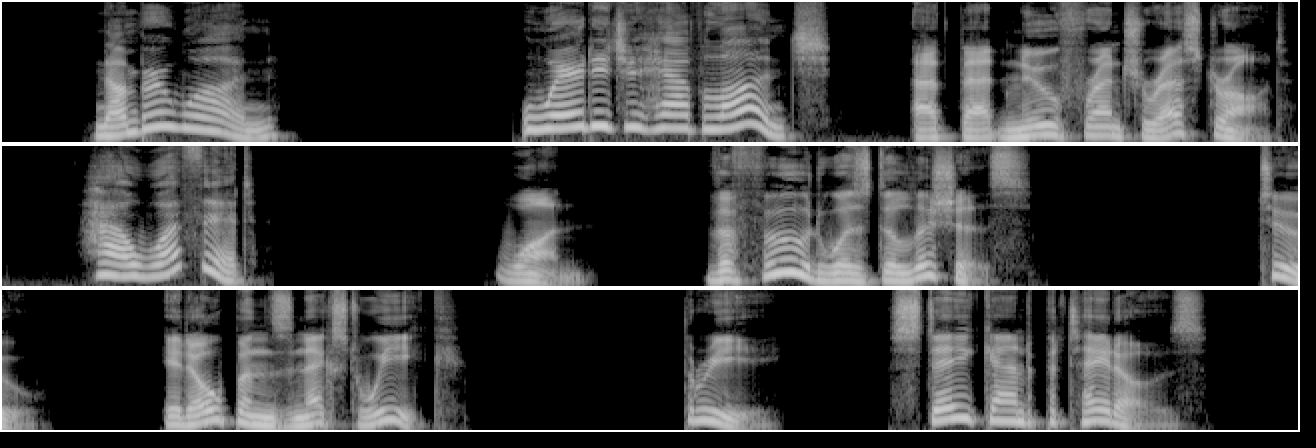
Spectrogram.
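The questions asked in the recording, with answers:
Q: How was it?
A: 1: The food was delicious.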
